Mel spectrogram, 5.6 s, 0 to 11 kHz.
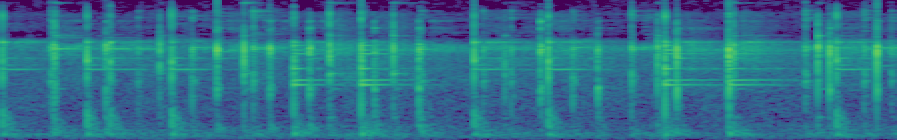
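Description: A diabase boulder at Ringing Rocks park in Bucks County is struck repeatedly with a hammer in a quick series of sharp, metallic-sounding taps. Each strike rings with clear, bell-like tones around 1.4 kHz and brighter partials above, decaying quickly. This rock gives two different tones.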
